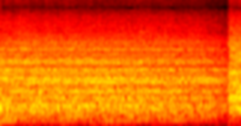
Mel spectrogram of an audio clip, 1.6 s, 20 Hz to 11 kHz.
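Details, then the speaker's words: maXpeedingrods 12V 5 kW Chinese diesel heater just switched off, in cooldown: steady airy fan rush, fuel pump stopped ticking, fan turned down, drawing about 5 amps; normal fan-only cooldown. "straight away you can hear it you can hear the fuel pumps kicked off the exhaust is almost gone in temperature the fan is dialed down a little bit but it's definitely running just to start cooling the unit"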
